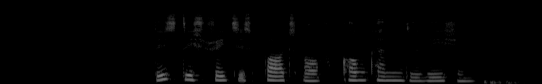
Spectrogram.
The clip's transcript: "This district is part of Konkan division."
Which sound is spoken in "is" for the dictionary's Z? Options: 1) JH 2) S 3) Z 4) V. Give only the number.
2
